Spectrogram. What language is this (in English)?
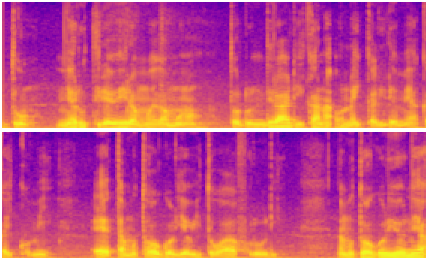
Kikuyu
